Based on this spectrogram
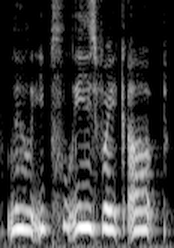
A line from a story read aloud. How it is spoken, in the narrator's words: He cried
